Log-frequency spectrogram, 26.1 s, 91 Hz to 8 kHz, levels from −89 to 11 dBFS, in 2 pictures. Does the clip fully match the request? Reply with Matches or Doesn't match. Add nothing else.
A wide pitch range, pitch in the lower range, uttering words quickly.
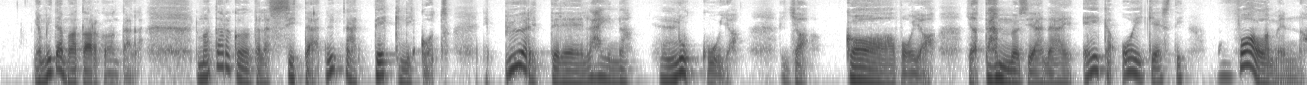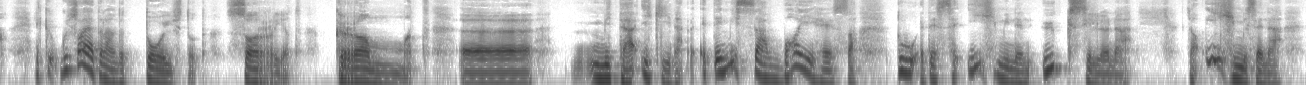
Doesn't match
